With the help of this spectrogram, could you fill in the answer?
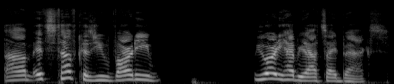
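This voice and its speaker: A man's voice: high-pitched, animated, brisk, pushed and bright, dry recording. A man co-hosting a casual sports podcast, talking hesitantly with lots of fillers. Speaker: podcast co-host.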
